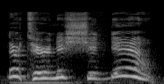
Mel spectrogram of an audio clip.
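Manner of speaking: high and slow with awe; amazed. Real, not acted. Fan telling viewers the match amazed him, high and slow. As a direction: marvel at how good the match is.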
